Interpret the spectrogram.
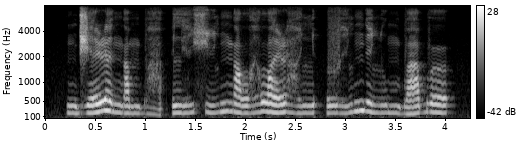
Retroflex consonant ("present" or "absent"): present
